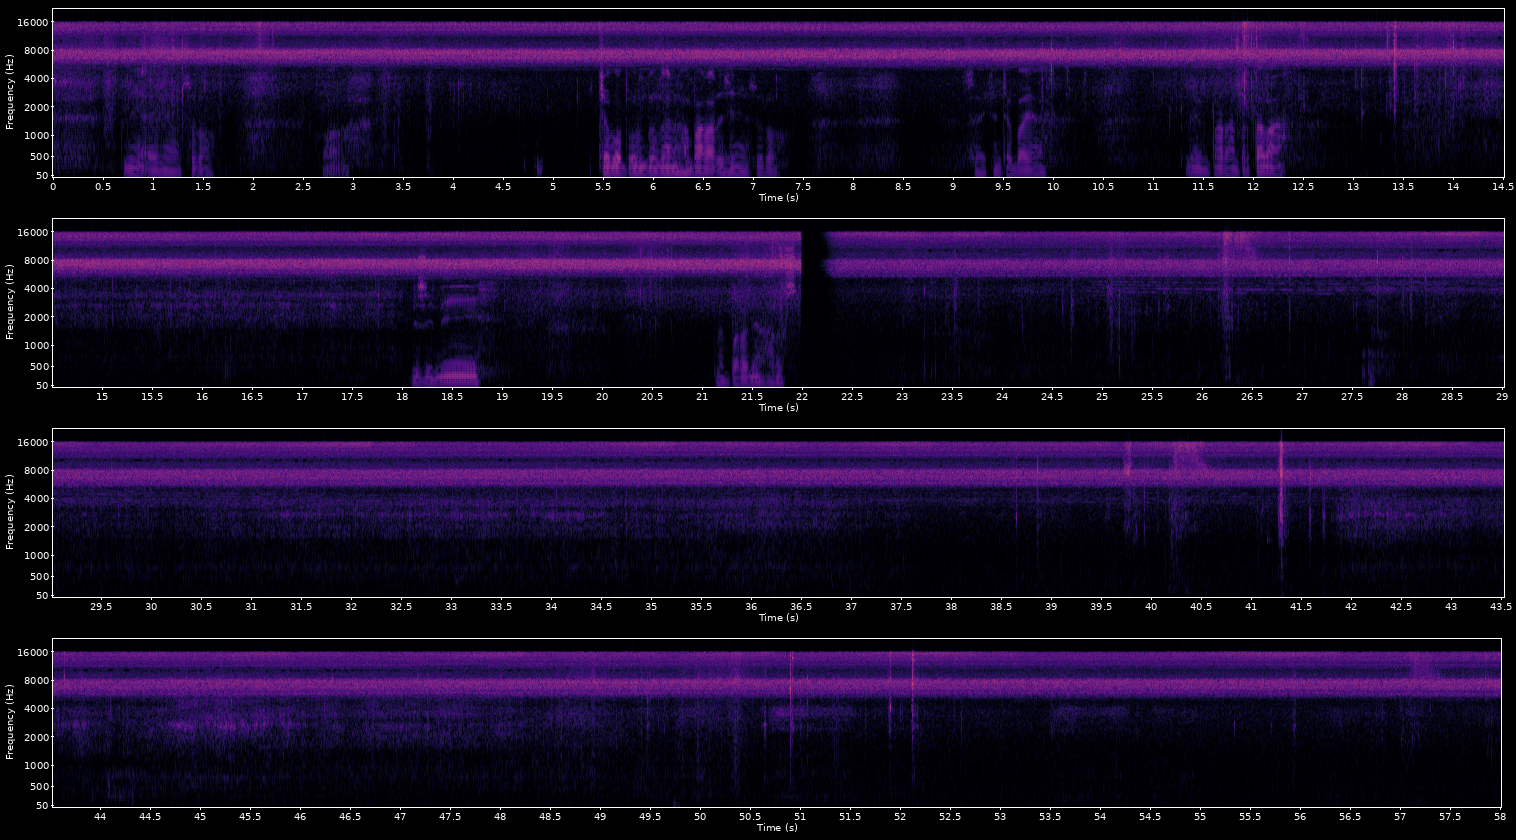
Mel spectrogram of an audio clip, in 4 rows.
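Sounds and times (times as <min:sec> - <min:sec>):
insects droning: 0:00.0 - 0:58.0.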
